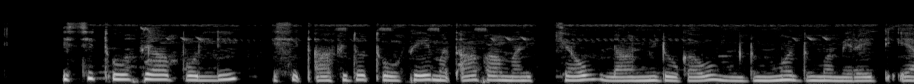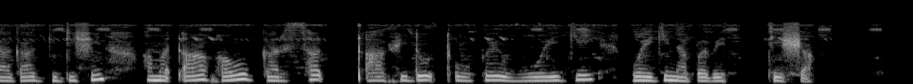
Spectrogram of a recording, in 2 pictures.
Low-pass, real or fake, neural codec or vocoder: 7.2 kHz; real; none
